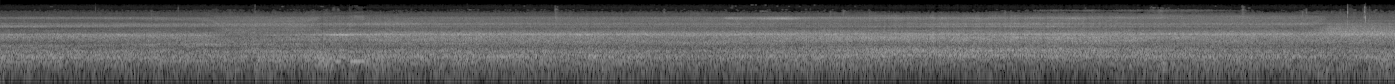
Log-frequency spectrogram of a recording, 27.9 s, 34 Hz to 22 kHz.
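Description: Daegu Metro Line 2 subway train running at speed through a tunnel, heard from on board: a steady, loud rumble and rush of wheels on rail, with a few faint steady high tones above it.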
